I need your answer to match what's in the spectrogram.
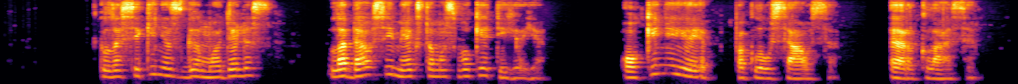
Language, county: Lithuanian, Šiauliai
